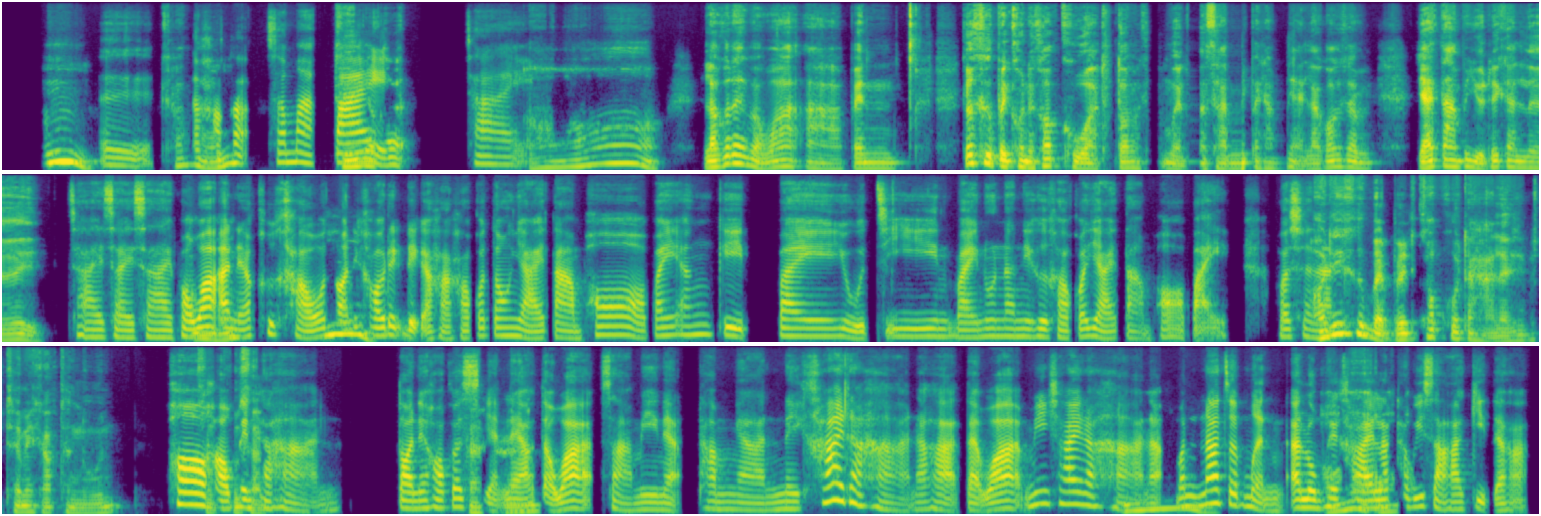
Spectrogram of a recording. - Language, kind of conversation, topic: Thai, podcast, การย้ายถิ่นทำให้ความรู้สึกของคุณเกี่ยวกับคำว่า “บ้าน” เปลี่ยนไปอย่างไรบ้าง?
- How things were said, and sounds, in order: tsk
